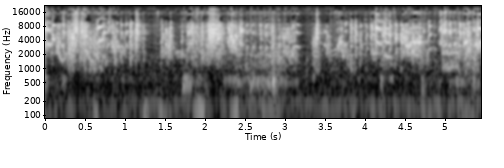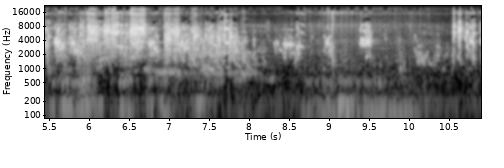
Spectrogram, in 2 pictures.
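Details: Two breeding budgerigars producing long stretches of dense, buzzy, high warbling chatter, nearly unbroken for several seconds, then shorter scratchy bursts toward the end.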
